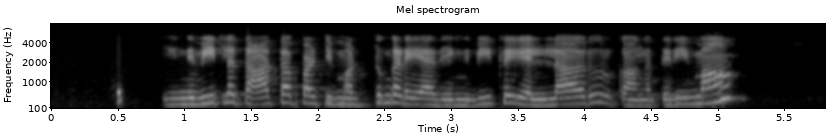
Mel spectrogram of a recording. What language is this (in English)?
Tamil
